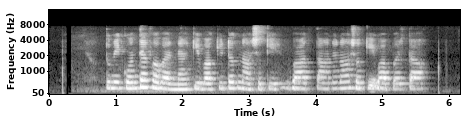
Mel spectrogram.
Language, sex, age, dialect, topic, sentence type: Marathi, female, 18-24, Standard Marathi, agriculture, question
